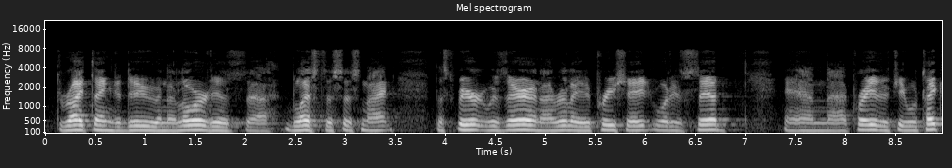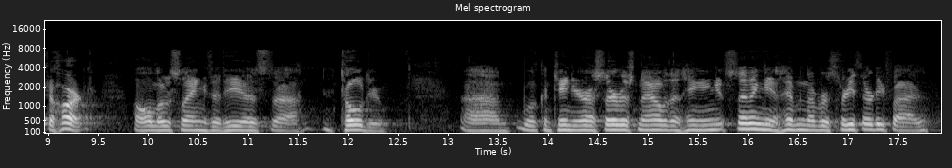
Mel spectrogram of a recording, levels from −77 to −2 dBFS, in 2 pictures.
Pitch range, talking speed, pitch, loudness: 145-175 Hz, 185 wpm, 160 Hz, -22 LUFS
